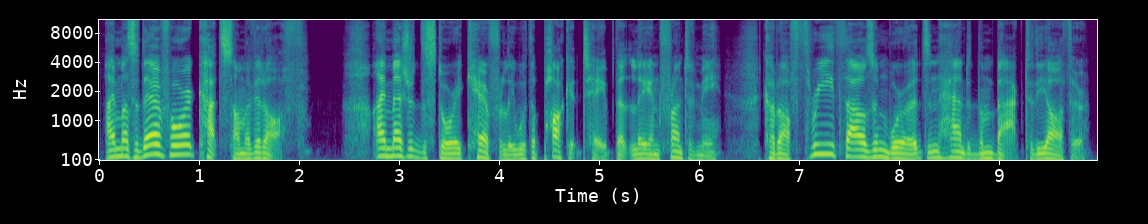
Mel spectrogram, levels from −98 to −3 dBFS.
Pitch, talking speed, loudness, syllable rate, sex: 135 Hz, 210 wpm, -19 LUFS, 5.5 syllables/s, male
